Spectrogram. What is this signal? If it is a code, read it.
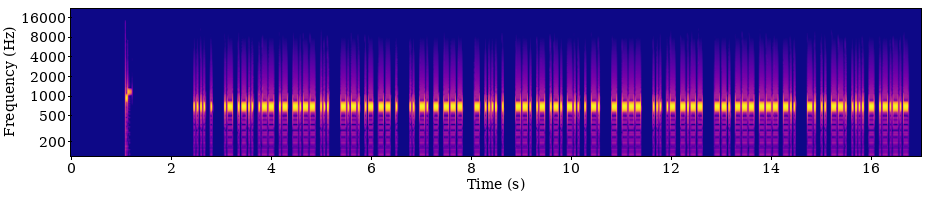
Morse code, heard as a keyed tone, about 36 wpm, 700 Hz. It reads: HE ALWAYS CAME INTO THE GARDEN TO SAY GOOD NIGHT.
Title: Sentences from Top 1000 Words - Review Part 4 - 35wpm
